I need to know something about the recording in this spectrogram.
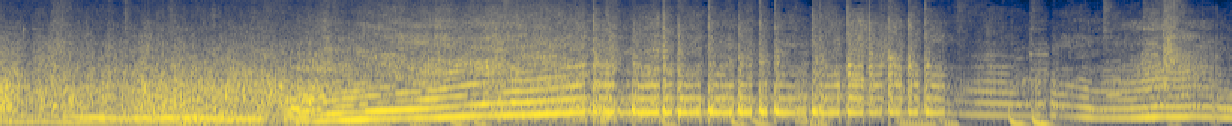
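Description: Engine of a Nissan Patrol with a swapped-in engine, driven hard on a dirt track. The revs drop, climb sharply about a second and a half in, hold high for a while, then fall away near the end, over the crunch of tyres on loose dirt.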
